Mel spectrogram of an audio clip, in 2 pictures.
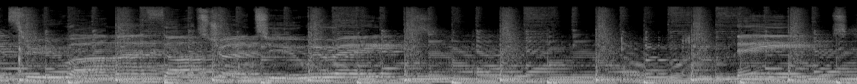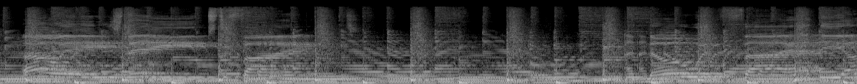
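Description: No technical faults occur at any point in the clip, so there is nothing to describe in time order.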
